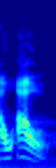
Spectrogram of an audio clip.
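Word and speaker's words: רעה: Gembala sini dari satu kata Ibrani ra'a, bacanya rau'au fonetiknya. Tapi tulisannya ra'a, itu punya beberapa pengertian.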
